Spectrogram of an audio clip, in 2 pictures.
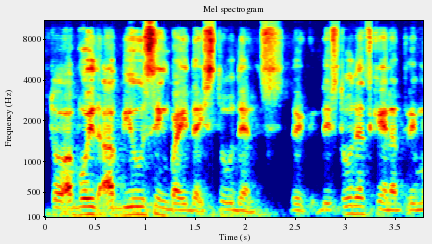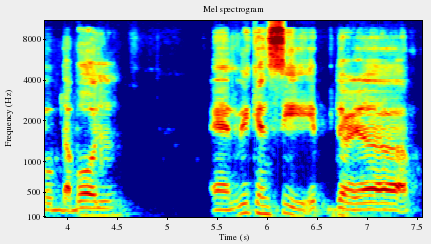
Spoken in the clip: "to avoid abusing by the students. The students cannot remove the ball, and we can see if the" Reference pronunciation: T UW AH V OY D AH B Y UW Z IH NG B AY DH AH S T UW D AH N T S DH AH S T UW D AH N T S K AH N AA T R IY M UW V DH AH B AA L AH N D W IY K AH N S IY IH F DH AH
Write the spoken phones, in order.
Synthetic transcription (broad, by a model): T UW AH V OY D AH B Y UW S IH NG B AY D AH S T UW D AH N T S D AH S T UW D AH N T S K AH N AA T R IY M UW V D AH B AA L AH N D W IY K AH N S IY IH F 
